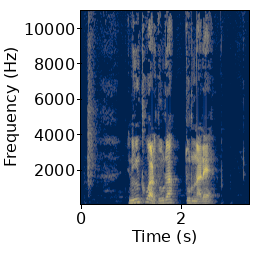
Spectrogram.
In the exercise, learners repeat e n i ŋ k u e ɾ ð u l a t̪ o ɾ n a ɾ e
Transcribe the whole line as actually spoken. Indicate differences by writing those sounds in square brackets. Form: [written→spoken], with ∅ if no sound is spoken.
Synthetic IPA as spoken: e n i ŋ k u [e→a] ɾ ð u [l→ɾ] a t̪ [o→u] ɾ n a ɾ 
